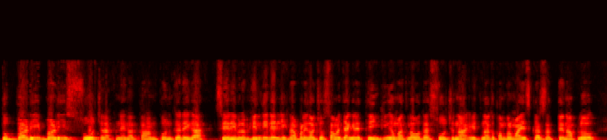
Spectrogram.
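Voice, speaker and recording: A man's voice: sits high, steady tone, quick pace, few pauses. A man teaching an online exam-prep class, asking his students the same questions again and again in call-and-response drills.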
